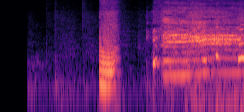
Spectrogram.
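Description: Near silence, then a short, loud, low buzzy blurt about a second in, followed by a long held note from a person's voice.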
